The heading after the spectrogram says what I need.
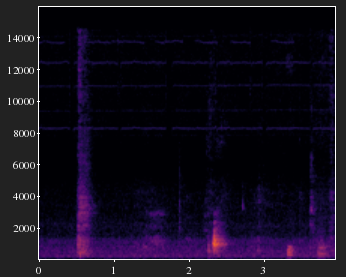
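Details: A few short, dry, hacking coughs from an asthmatic cat in a quiet room, early signs of feline asthma; prednisolone was tried but coughing returned; now controlled with daily beclomethasone inhalations in heating season.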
